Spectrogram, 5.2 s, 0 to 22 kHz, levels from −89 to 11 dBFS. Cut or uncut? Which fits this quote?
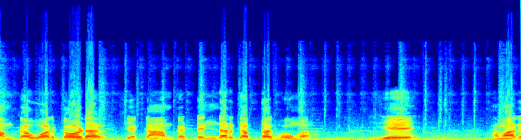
uncut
